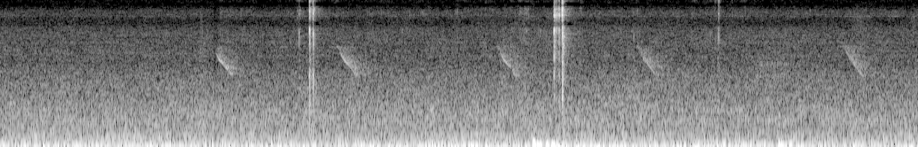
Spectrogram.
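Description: Short falling chirps about once a second, like a small bird, over a steady low hum. Two sharp light clicks sound about two seconds in and again a little later, the second with a soft thump, as garnish is set on a plate.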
